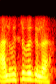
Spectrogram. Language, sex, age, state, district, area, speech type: Marathi, female, 30-45, Maharashtra, Amravati, urban, conversation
